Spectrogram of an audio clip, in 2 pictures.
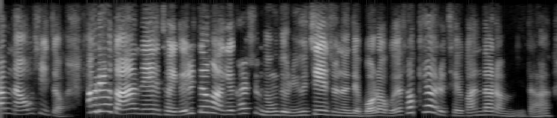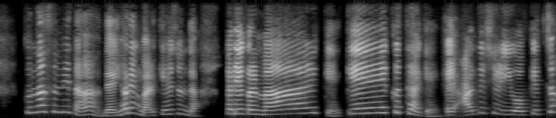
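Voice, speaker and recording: A woman speaks in a raised, projected voice at a high pitch and a fairly quick pace, her bright, sharp tone moving through very wide pitch swings. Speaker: network marketing product trainer. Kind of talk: product training talk. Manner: fast; animated.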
